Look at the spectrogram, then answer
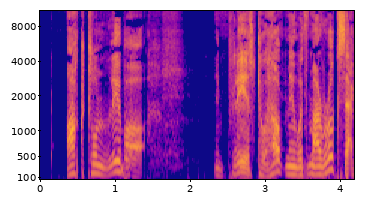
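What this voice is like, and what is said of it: Put-on German accent. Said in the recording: “I don't do a German accent ... do you want me to work on the German accent?”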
